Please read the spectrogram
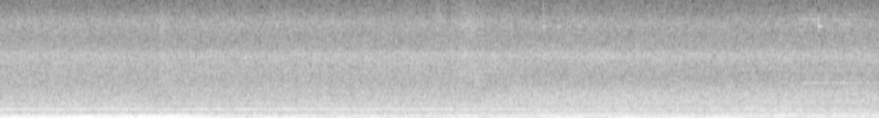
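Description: Steady background hum and even hiss, like a running fan or air conditioner, with a faint high steady tone that stops about five seconds in.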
